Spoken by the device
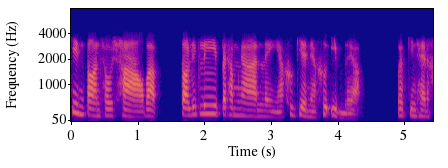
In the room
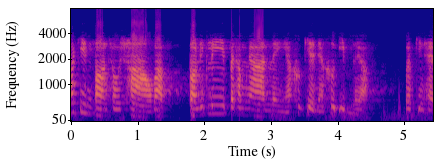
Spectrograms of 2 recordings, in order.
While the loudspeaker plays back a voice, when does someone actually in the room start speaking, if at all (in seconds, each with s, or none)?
none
